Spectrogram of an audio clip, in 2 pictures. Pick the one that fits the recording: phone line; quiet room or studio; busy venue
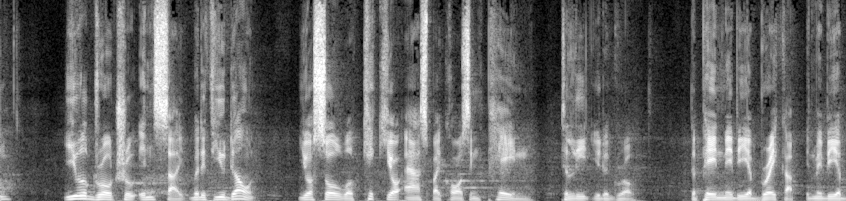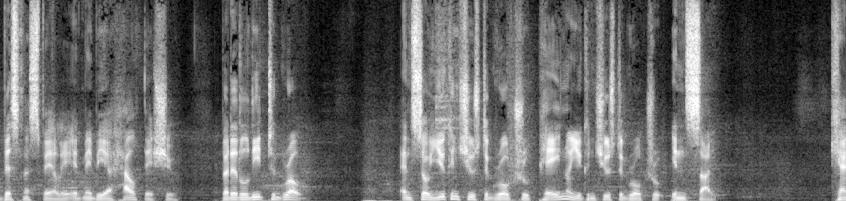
busy venue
